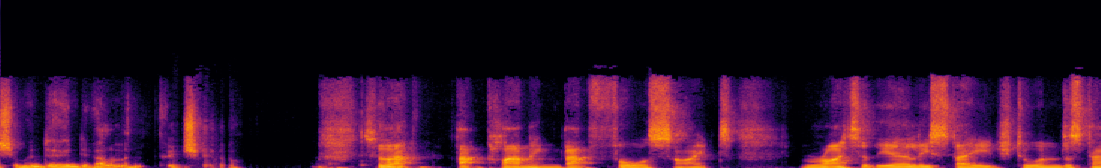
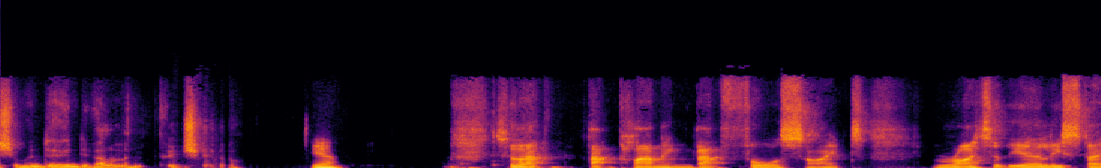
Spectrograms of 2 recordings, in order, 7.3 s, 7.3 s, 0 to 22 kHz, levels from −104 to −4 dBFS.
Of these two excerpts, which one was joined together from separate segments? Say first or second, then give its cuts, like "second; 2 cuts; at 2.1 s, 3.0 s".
first; 1 cut; at 2.0 s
